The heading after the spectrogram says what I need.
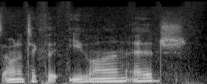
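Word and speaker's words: Elan: oh dang recording okay to the oxford dictionary online it's pronounced elon elon yeah then it should be spelled with an a no that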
